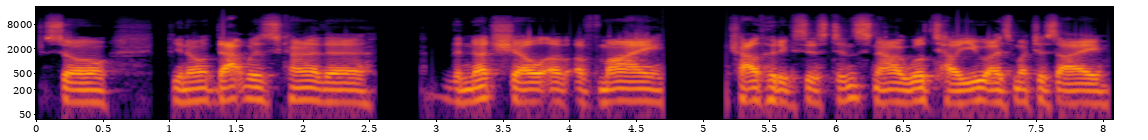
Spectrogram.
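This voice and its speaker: A young man from New Hampshire, an outfitter and guide, speaking earnestly and a little ramblingly as a first-time podcast guest. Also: fairly low pitch. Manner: earnest, rambling, self-deprecating. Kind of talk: podcast interview.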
